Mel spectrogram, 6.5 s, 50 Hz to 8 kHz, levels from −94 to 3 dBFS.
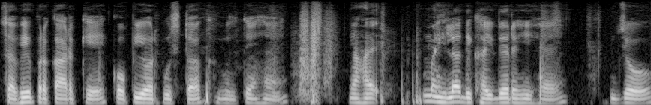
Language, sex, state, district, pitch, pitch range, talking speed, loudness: Hindi, male, Chhattisgarh, Balrampur, 120 Hz, 115-130 Hz, 140 wpm, -19 LUFS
